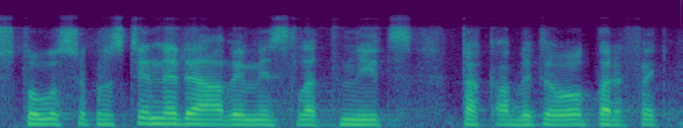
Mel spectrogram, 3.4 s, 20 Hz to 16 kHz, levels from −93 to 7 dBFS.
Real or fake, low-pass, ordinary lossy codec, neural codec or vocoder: fake; 7.2 kHz; Opus, 16 kbps; codec, 16 kHz, 1 kbps, FunCodec, trained on LibriTTS, 50 frames a second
